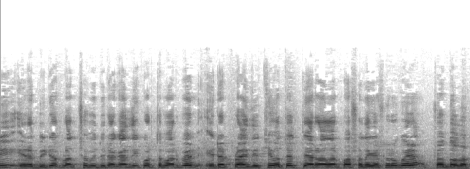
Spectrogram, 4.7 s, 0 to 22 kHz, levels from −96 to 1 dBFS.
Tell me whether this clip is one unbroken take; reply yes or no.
yes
